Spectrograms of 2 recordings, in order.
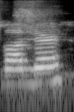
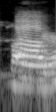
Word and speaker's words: Wagner: German name, It's pronounced Wagner. Wagner, Was yeah.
